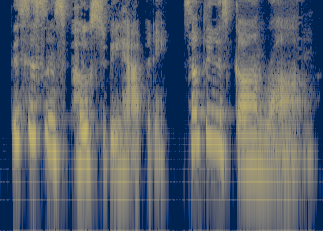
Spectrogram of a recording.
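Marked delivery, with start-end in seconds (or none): none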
